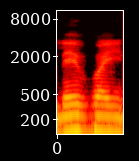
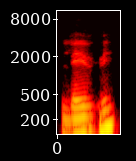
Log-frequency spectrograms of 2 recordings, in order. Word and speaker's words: Levi: I'm told in Uganda they call him Levi, not Levi. In Kenya we pronounce it as Levi.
